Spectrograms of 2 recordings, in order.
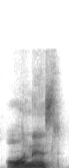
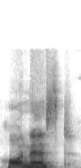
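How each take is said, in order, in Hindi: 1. शब्द की शुरुआत स्वर की ध्वनि से होती है। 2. शब्द की शुरुआत 'h' की ध्वनि से होती है।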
